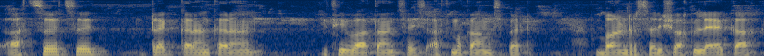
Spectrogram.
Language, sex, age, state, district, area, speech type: Kashmiri, male, 18-30, Jammu and Kashmir, Budgam, rural, spontaneous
